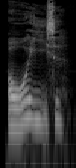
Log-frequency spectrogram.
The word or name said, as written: overise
